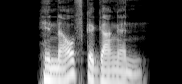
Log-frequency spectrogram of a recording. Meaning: past participle of hinaufgehen
- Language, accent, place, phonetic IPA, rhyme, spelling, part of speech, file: German, Germany, Berlin, [hɪˈnaʊ̯fɡəˌɡaŋən], -aʊ̯fɡəɡaŋən, hinaufgegangen, verb, De-hinaufgegangen.ogg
